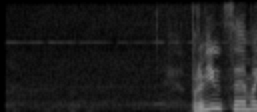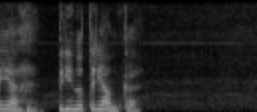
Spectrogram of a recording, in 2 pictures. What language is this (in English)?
Russian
